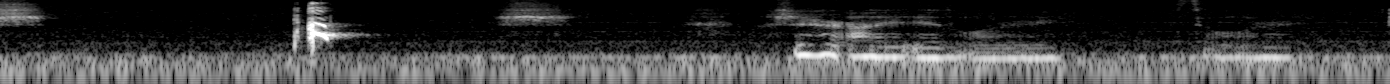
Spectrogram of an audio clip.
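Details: A single sharp, loud hiccup in a quiet room, followed by soft whispering and shushing.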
